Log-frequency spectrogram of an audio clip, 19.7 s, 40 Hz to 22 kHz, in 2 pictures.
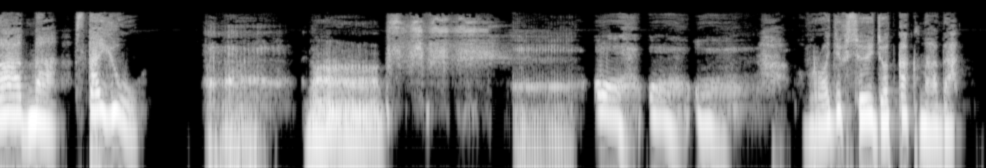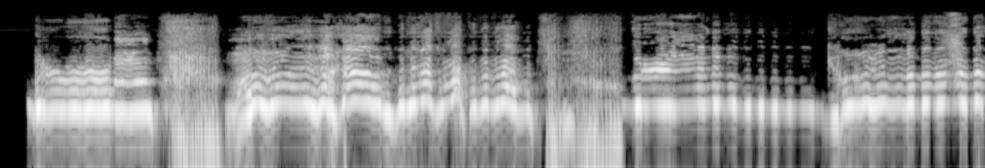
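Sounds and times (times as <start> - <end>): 
speech: 0.2 - 2.4, 3.0 - 4.4, 6.0 - 7.4, 8.0 - 9.6, 10.2 - 19.7
sleeping man moaning during a nightmare: 2.0 - 3.9, 5.0 - 7.6, 11.1 - 13.2, 15.2 - 16.4
sleeping man's rasping snore-like breaths: 2.0 - 3.9, 5.1 - 6.0, 11.5 - 12.3, 15.3 - 16.2.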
